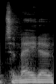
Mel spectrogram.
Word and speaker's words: tomato: see a schedule schedule tomatoe tomorrow actually no do say tomato because that's how British people say we won't get into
